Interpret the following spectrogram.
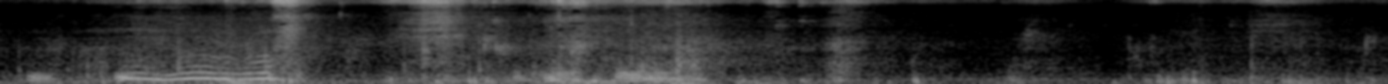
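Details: Two dogs, Suzy the Doberman and Chica the Min-Pin/Terrier, in a playfight: a loud wavering growl near the start, then a shorter second growl, fading into soft scuffles and rustling.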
